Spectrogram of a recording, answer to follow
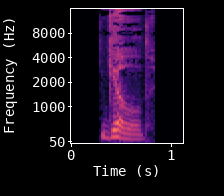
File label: "guild", spelling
